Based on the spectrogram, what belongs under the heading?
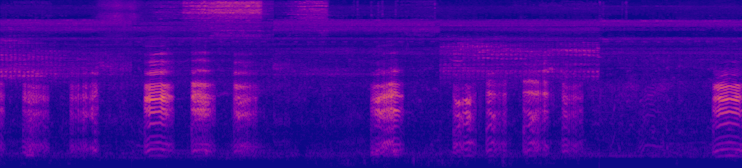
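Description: Glossy Ibis giving about a dozen hoarse, nasal grunts in short irregular bursts, some doubled, over a steady background hiss.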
